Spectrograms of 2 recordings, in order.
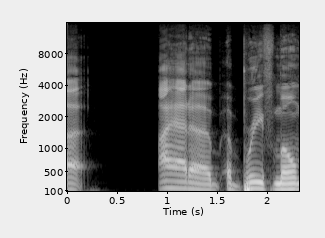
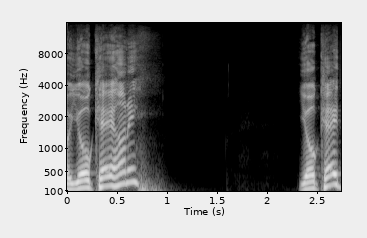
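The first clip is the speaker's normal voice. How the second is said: higher, louder sugary check-in; mock concern; 8 semitones higher, 5 dB louder, faster than usual. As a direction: play innocent and oh-so-concerned, pitched up. Feigned concern to scared driver.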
